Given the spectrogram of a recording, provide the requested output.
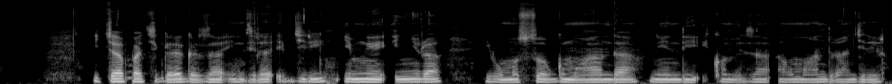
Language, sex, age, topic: Kinyarwanda, male, 18-24, government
